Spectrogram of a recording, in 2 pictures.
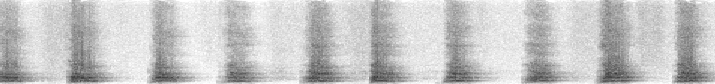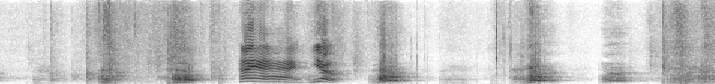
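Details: Regular barking from Mamie, a dog of about six or seven, once kept outside and now learning to be an inside dog; a run of even barks is followed by a rising and falling whine and a person speaking.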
